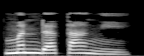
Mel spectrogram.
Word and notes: mendatangi: Indonesian

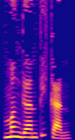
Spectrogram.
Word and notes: menggantikan: Indonesian

